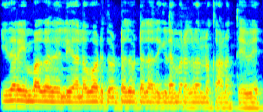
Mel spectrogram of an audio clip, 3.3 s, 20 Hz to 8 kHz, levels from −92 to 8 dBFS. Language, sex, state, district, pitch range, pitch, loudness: Kannada, male, Karnataka, Koppal, 105-110 Hz, 105 Hz, -17 LUFS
